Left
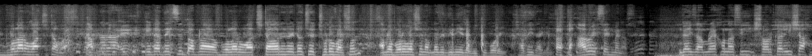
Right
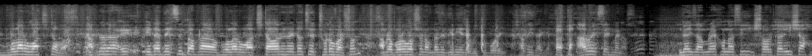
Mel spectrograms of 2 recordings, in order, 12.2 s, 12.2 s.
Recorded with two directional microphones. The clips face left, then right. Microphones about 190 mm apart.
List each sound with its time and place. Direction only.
0.1 s speech: 15° right (ahead or behind)
1.5 s speech: 45° right (ahead or behind)
2.2 s speech: 5° right (ahead or behind); by 7.0 s 25° left (ahead or behind)
7.2 s speech: centre (ahead or behind)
